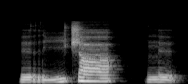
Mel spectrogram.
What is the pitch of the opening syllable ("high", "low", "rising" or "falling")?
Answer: low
